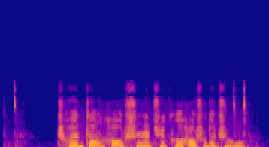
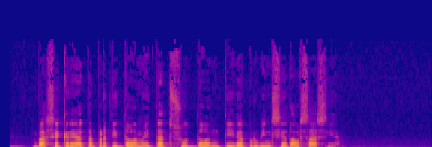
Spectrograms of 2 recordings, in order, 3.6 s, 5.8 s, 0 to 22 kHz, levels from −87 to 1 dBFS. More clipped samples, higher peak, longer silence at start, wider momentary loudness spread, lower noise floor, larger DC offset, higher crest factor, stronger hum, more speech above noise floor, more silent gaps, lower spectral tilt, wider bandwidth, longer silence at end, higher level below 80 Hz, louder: neither; first, -8 dBFS vs -12 dBFS; first, 0.75 s vs 0.15 s; first, 11 LU vs 5 LU; about the same, -63 dBFS vs -65 dBFS; neither; about the same, 16 dB vs 18 dB; neither; about the same, 40 dB vs 37 dB; neither; second, -4.5 dB/octave vs -6.5 dB/octave; second, 10 kHz vs 16 kHz; second, 0.3 s vs 1.25 s; second, -72 dBFS vs -62 dBFS; first, -23 LUFS vs -29 LUFS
